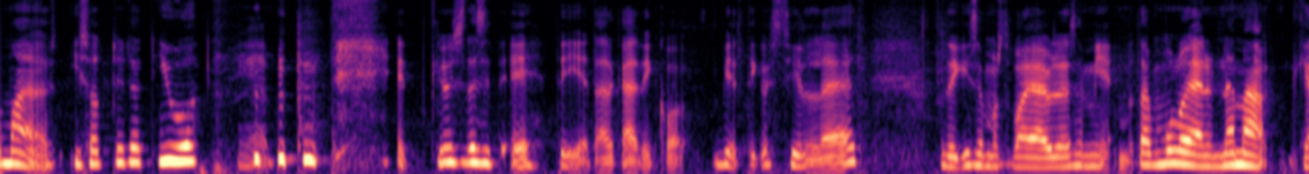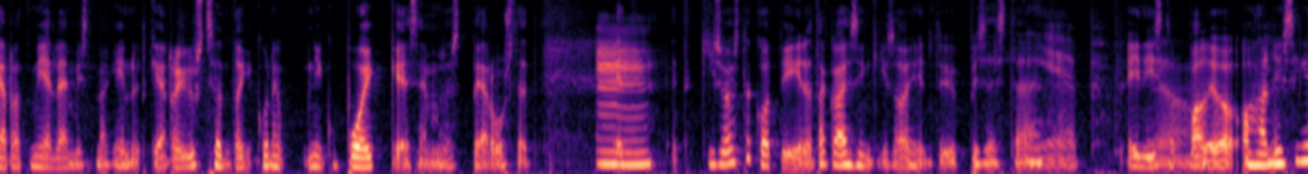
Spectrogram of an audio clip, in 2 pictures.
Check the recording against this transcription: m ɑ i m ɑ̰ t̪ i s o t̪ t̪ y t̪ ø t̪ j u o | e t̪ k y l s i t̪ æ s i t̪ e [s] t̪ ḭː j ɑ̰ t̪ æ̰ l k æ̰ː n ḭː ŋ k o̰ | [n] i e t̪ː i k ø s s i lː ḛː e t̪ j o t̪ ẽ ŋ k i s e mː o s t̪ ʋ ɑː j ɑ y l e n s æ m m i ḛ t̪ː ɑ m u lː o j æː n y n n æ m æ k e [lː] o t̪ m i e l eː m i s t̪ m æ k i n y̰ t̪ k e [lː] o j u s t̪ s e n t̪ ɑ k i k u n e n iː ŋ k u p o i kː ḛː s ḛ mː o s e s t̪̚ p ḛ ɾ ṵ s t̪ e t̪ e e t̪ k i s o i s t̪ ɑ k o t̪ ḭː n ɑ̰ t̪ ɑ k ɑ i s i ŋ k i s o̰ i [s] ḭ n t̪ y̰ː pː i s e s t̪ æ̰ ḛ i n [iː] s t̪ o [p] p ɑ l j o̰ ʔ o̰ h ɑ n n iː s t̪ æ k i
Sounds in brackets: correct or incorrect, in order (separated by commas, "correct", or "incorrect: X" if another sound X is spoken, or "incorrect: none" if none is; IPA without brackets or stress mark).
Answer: incorrect: h, incorrect: m, incorrect: rː, incorrect: rː, incorrect: h, correct, correct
